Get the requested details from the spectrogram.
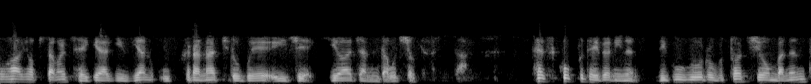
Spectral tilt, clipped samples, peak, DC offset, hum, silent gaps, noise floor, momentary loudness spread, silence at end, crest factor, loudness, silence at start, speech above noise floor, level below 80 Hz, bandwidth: -8 dB/octave; under 0.1%; -4 dBFS; under 0.1%; none; none; -57 dBFS; 6 LU; 0.05 s; 20 dB; -25 LUFS; 0 s; 32 dB; -72 dBFS; 6.8 kHz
